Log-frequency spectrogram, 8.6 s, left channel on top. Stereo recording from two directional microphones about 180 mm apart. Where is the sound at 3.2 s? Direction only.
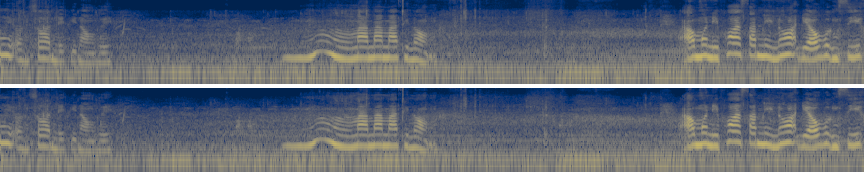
10° left (ahead or behind).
